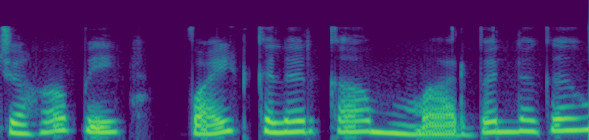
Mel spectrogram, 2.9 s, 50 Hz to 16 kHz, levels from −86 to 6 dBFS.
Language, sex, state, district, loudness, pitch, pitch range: Hindi, female, Himachal Pradesh, Shimla, -16 LUFS, 275 Hz, 265-290 Hz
